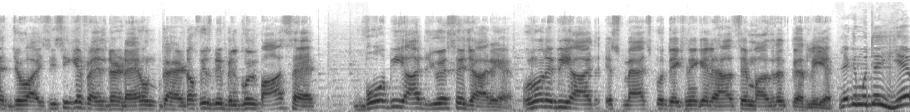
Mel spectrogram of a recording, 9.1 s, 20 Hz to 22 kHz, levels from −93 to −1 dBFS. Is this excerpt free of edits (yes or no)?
no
